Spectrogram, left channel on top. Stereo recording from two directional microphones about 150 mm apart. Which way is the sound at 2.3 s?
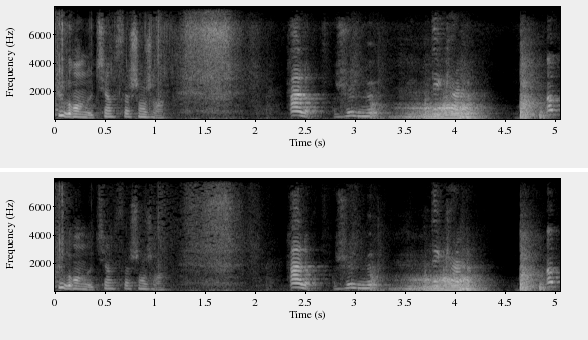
60° right (ahead or behind).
